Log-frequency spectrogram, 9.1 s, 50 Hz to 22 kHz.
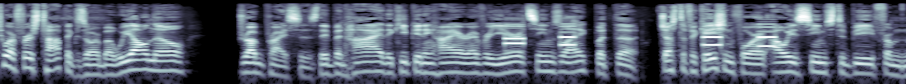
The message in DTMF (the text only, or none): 09 96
